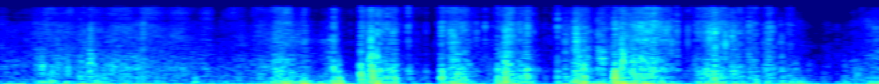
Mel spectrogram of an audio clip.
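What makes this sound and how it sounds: A single thin, soft white textured paper towel stained with green, grey and blue paint dots is held up and unfolded with the fingertips of both hands. It gives off soft crinkling and rubbing sounds in a quick, uneven series of rustles.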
